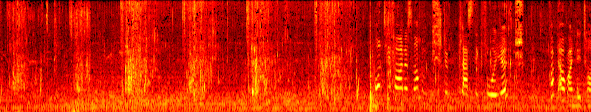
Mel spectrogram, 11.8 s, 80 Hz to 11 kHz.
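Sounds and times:
canoe paddle splashes on the Wakenitz river: 0.0 - 11.3
water swishing on the Wakenitz river: 0.0 - 11.8
speech: 8.2 - 10.5, 11.1 - 11.8.

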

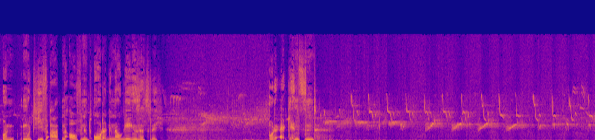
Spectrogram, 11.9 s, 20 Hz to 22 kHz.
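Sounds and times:
faint hiss of ambience: 0.0 - 11.8
speech: 0.1 - 3.7, 5.4 - 6.7
blackbird sharp clipped tuck calls: 3.0 - 5.4, 6.1 - 7.8.

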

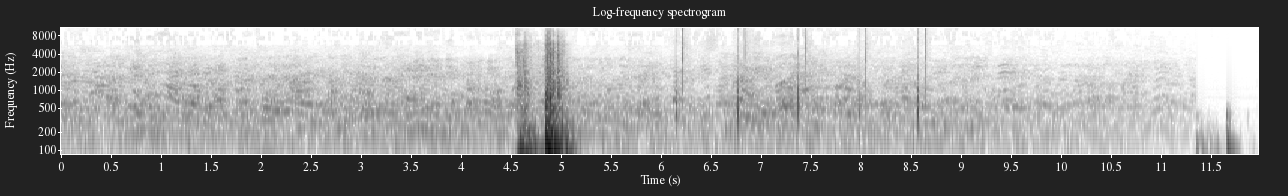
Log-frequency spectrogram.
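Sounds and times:
murmur of chatter: 0.0 - 11.4
door banging open to let in a guest: 4.6 - 5.2.

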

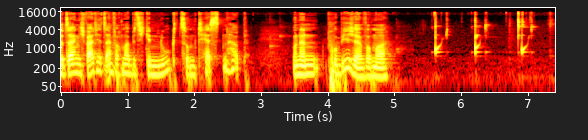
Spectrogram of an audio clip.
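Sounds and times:
speech: 0.0 - 2.9, 3.5 - 5.0
cloth-filtered dirty water dripping into a container: 5.0 - 7.4.

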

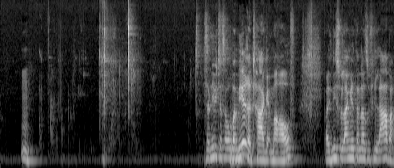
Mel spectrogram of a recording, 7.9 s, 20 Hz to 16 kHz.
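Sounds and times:
speech: 0.4 - 1.4, 4.1 - 7.8
wet swallowing from the mouth and throat: 0.4 - 1.9.

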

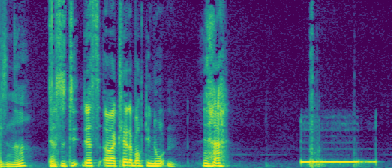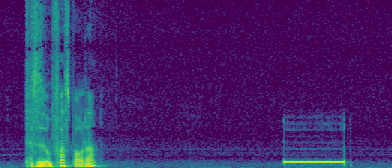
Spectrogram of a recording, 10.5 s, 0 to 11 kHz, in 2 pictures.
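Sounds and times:
speech: 0.0 - 3.1, 5.6 - 6.6
telephone ringing tone from an unanswered call: 4.0 - 5.0, 9.0 - 9.9.

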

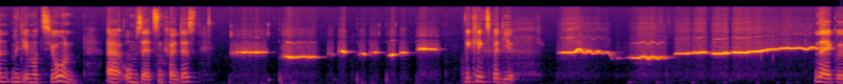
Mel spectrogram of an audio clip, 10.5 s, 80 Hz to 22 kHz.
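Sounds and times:
speech: 0.0 - 3.7, 5.8 - 6.6, 10.2 - 10.5
person whistling a bouncy cartoon-style melody: 2.9 - 5.6, 7.0 - 10.3.

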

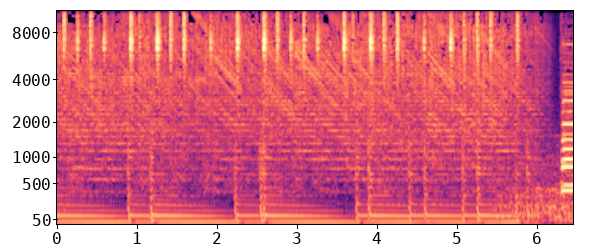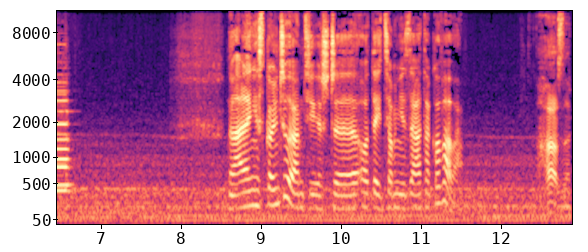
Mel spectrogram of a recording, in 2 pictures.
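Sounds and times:
car engine rumbling: 0.0 - 12.8
car horn toot: 6.2 - 6.8
speech: 8.8 - 11.7, 12.6 - 12.8.

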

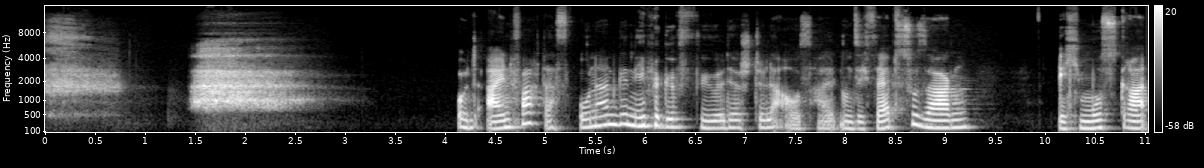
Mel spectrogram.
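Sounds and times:
deep breath drawn in through the mouth: 0.0 - 0.9, 1.5 - 3.1
speech: 4.2 - 9.4, 10.2 - 11.0.

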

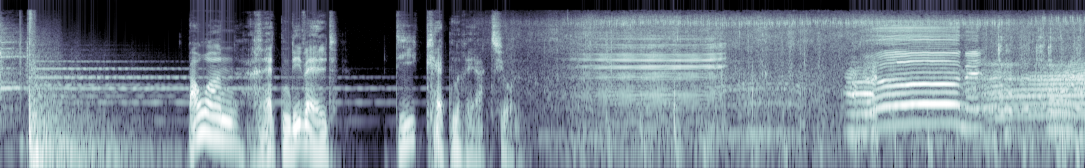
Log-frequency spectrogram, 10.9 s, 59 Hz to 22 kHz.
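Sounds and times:
speech: 1.9 - 5.3
soft buzzing outdoor background: 3.0 - 10.8
farmer calling his cows across an open pasture: 8.4 - 10.8.

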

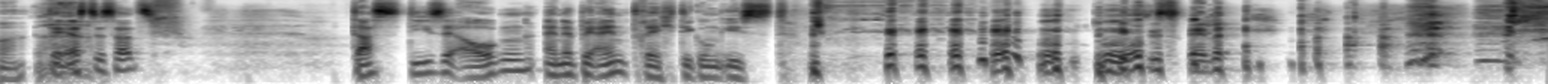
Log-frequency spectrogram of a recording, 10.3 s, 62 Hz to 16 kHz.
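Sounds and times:
speech: 0.0 - 1.3, 2.4 - 10.2
person laughing: 5.4 - 10.3
person coughing: 6.8 - 10.3
gasping breaths: 8.4 - 10.1.

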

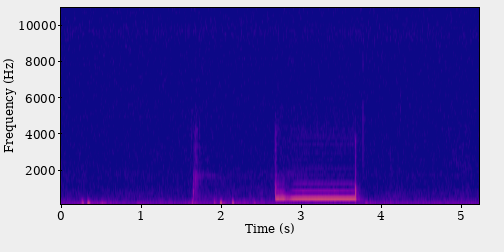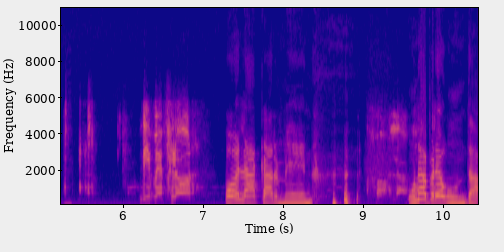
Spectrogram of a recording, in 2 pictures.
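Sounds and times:
low rumble: 0.0 - 10.4
telephone ringback tone while placing a phone call: 2.7 - 3.8
speech: 6.5 - 10.4.

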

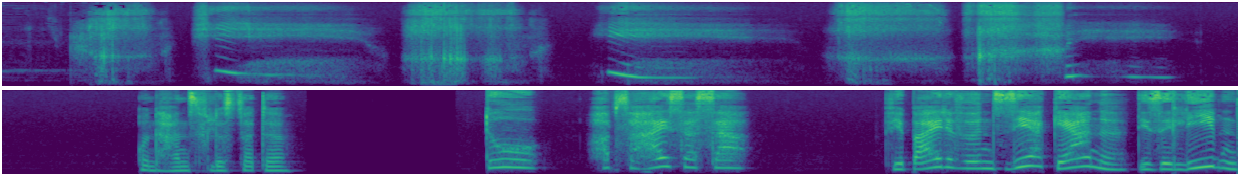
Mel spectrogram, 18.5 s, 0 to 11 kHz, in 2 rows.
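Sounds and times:
voice imitating a marmot's soft snoring: 0.5 - 8.7
speech: 10.3 - 11.5, 13.9 - 14.9, 15.9 - 18.5.

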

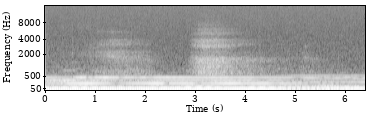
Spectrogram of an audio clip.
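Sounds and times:
slow deep breathing during a guided healing meditation: 0.0 - 6.3
steady humming drone of ambient music: 0.0 - 6.3.

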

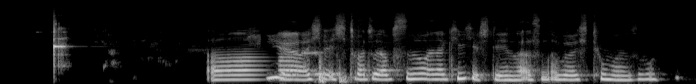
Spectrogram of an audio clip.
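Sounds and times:
glasses clinking in a toast: 0.4 - 1.2
speech: 2.1 - 6.9.

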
